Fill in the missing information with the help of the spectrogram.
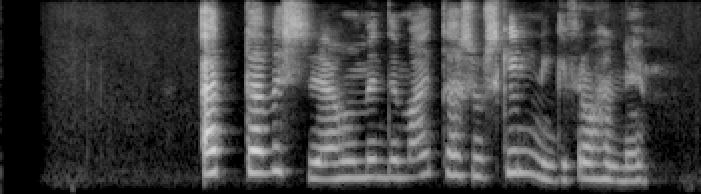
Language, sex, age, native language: Icelandic, female, 11, Icelandic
